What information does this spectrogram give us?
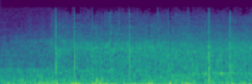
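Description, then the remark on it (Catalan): An audience applauds the words of Bishop Sergi Gordo at the close of a Sunday Mass, many hands clapping in a dense, steady wash with sharper individual claps cutting through, holding at an even level for the whole stretch with no one speaking. “Ressonen els aplaudiments per les paraules del bisbe Sergi Gordo, aquest comiat, aquesta invitació de passar de la missa a la mesa, que ha estat molt bé.”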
